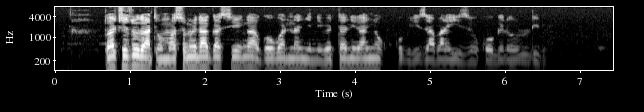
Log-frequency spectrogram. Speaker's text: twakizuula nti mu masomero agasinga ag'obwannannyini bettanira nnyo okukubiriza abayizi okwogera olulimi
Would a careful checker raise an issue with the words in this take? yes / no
no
